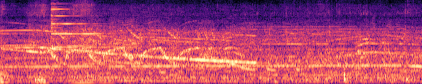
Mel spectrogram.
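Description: Fire engine siren winding down in a long, slow fall of pitch, with a second wavering siren tone over it during the first half.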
